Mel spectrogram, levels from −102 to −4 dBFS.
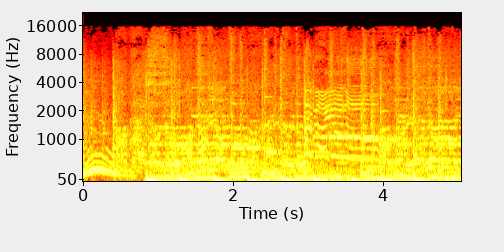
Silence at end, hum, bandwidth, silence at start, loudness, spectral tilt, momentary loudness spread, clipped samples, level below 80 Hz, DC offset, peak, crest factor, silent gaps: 0 s; none; 16 kHz; 0 s; -14 LUFS; -5 dB/octave; 2 LU; under 0.1%; -18 dBFS; under 0.1%; -2 dBFS; 12 dB; none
